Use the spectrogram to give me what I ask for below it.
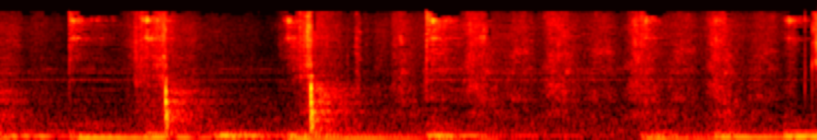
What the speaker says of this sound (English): Let's cut some scallions the long way. Simple thin cuts.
